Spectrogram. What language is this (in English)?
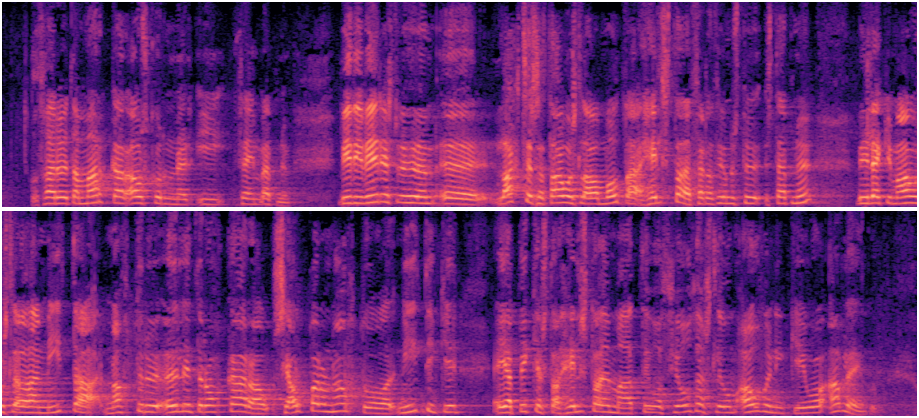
Icelandic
